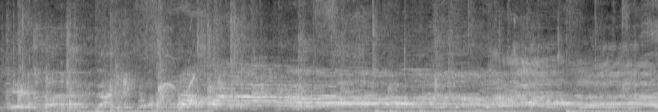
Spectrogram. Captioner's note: excited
